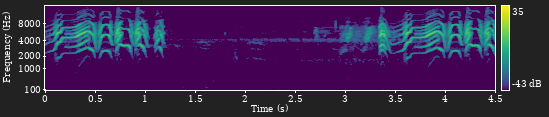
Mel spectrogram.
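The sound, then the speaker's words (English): Black-bellied whistling ducks give two bursts of shrill, wavering multi-note whistles, separated by a quieter pause, over a faint background hum of insects. “They're called black-bellied whistling ducks, and they're widespread in Central and South America.”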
